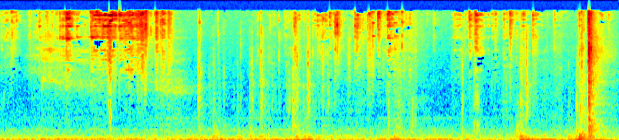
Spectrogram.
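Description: Keys jangling and clicking as a front door is unlocked, with a heavy thump near the end.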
